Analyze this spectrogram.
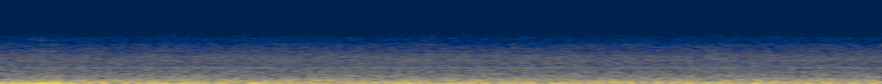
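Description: Steady low rumbling drone of a car, the Deliverator, driving through an S-curve corner, holding an even loudness throughout with no voices.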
